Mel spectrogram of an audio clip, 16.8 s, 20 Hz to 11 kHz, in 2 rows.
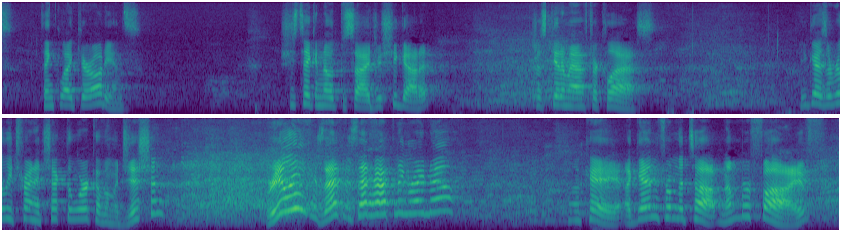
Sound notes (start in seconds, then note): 6.5 laughter; 11.8 laughter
